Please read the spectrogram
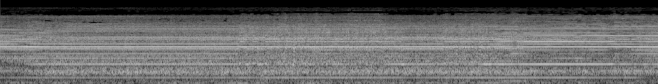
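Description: Makita cordless oscillating multi-tool running steadily at one pitch, its plunge blade cutting around the edge of a mortise in a wooden plank.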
